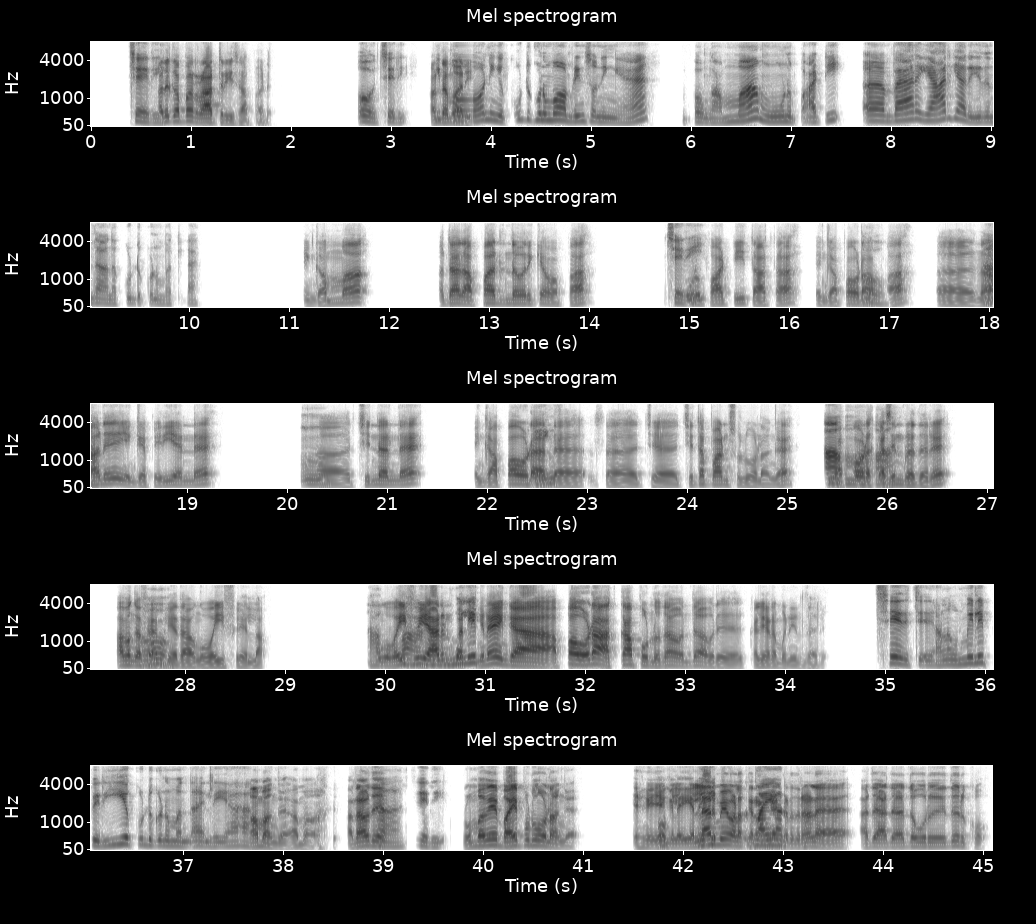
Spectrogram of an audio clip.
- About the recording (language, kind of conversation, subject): Tamil, podcast, உங்கள் குழந்தைகளுக்குக் குடும்பக் கலாச்சாரத்தை தலைமுறைதோறும் எப்படி கடத்திக் கொடுக்கிறீர்கள்?
- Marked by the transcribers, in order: in English: "கசின் ப்ரதரு"; chuckle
